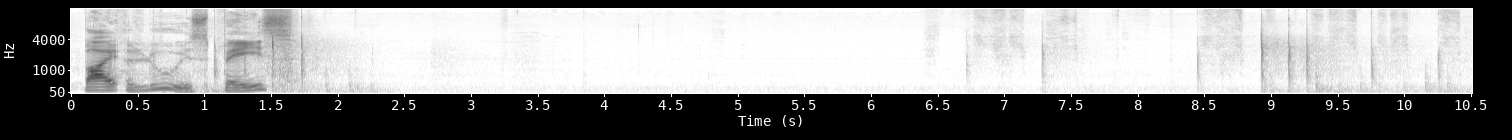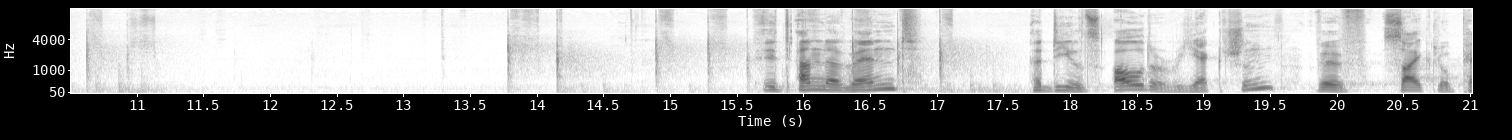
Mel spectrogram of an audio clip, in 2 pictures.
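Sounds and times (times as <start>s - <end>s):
chalk scraping on blackboard: 6.4s - 11.6s, 13.8s - 15.8s.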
